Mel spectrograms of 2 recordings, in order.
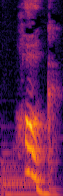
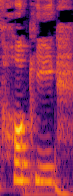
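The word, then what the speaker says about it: Hawke: excuse, it should be easy. Hawk. But not. My brain saw that E the first time I read the name, and now it's Hockey, and I cannot change it, so I'm sorry. I'm gonna pronounce it wrong for the whole video.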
